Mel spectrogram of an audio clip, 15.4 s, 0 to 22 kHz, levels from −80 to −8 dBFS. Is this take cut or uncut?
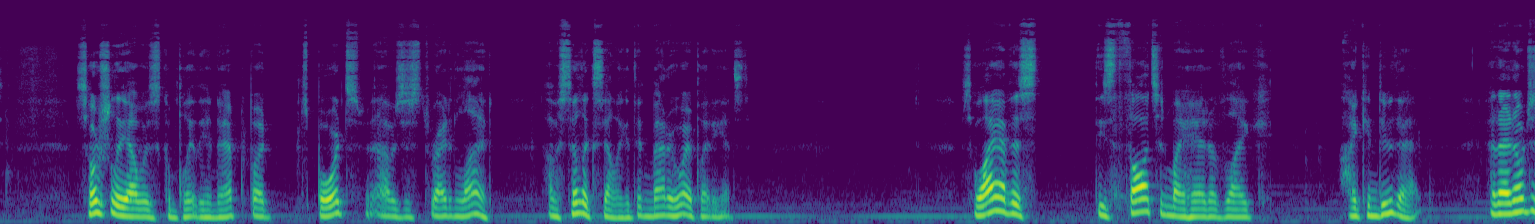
uncut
